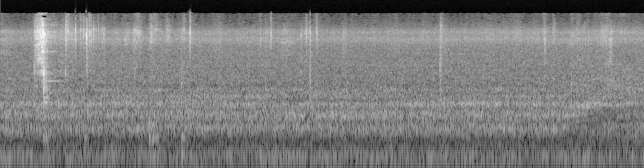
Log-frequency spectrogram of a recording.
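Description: Steady background hum, with a sharp click about half a second in and a few faint ticks later, from seatbelt webbing and hardware being fed around the dragster's tubular frame bar.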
